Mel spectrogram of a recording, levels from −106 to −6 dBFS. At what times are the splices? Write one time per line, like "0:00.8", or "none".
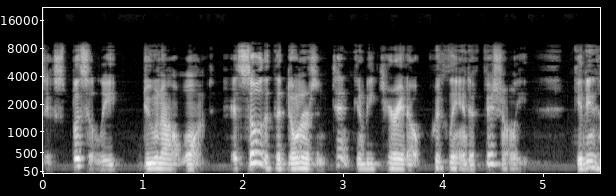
0:01.8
